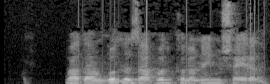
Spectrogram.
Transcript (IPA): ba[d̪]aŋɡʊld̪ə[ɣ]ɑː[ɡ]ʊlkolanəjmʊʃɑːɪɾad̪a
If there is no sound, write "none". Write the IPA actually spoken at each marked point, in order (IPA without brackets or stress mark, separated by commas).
d̪, z, b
